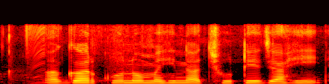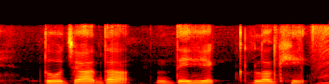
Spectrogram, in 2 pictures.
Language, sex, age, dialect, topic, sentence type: Chhattisgarhi, female, 18-24, Northern/Bhandar, banking, question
